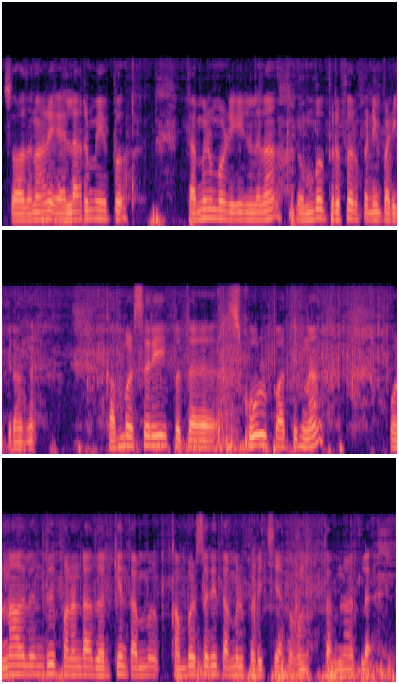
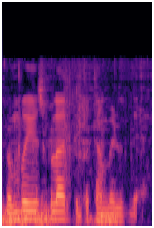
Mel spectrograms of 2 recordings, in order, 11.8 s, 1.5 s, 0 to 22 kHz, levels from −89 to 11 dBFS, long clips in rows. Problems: background sounds at intervals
